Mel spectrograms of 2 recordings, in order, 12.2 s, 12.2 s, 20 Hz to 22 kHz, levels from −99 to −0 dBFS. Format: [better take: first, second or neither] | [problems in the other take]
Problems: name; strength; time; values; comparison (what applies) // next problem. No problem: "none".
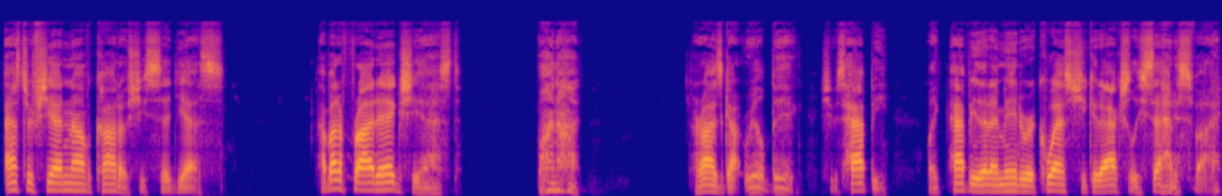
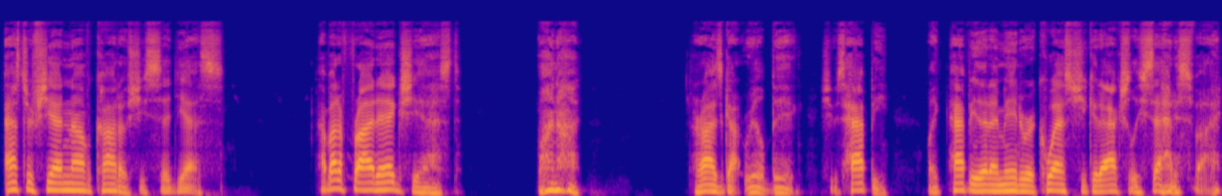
second | thin; somewhat; fading below 350 Hz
